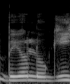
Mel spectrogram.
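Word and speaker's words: Biologie: तो आपको इसका अभी प्रोनाउंसिएशन पढ़ना भी बहुत ज़रूरी है कि मुझे इसको बियोलॉजी ही बोलना है, या इसको मुझे माथमाटिक बोलना है, मैथमेटिक्स नहीं, माथमाटिक। ओके, आगे बढ़ते हैं।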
